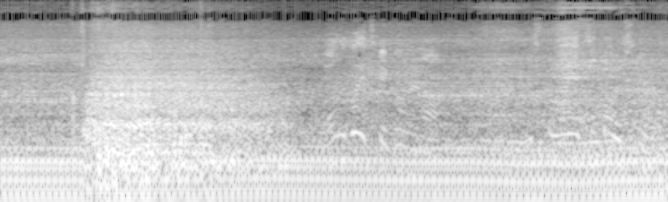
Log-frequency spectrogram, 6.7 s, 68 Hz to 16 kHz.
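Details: Toro TimeCutter 5000 zero-turn mower after maintenance (parking brake adjusted, deck refitted), test-run mulching leaves: steady, even engine drone with blades spinning, no knocks or surging; running properly under load.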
